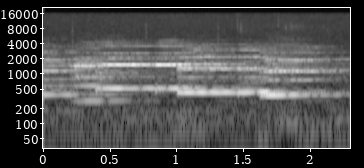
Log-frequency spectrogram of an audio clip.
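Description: Ice cream van playing its jingle: a simple tune of held, organ-like electronic notes stepping up and down.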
